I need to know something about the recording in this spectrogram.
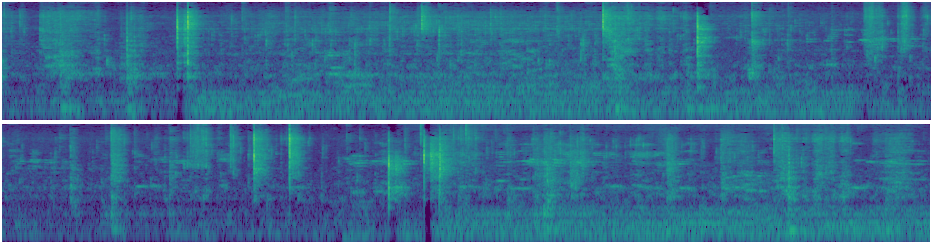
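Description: A thick sauce bubbles and sizzles steadily in a pan.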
